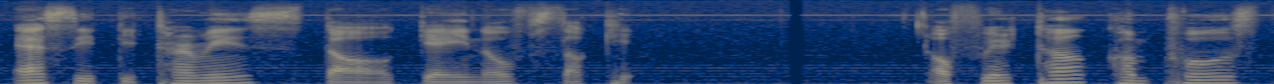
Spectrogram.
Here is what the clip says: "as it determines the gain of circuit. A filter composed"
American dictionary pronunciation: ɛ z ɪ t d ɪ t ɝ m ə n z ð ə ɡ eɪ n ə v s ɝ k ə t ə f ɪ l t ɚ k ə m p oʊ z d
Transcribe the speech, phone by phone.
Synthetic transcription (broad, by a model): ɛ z ɪ t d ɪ t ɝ m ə n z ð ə ɡ eɪ n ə f s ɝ k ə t ə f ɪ t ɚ k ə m p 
